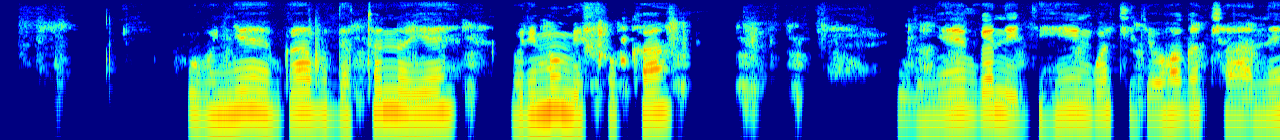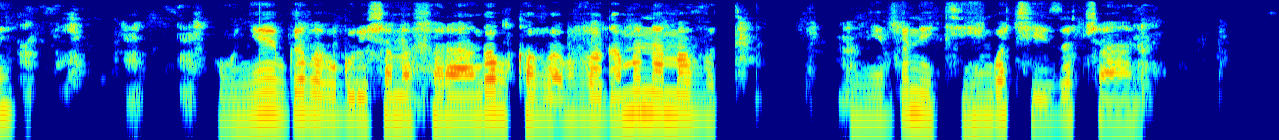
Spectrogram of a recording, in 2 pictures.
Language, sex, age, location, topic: Kinyarwanda, male, 50+, Musanze, agriculture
